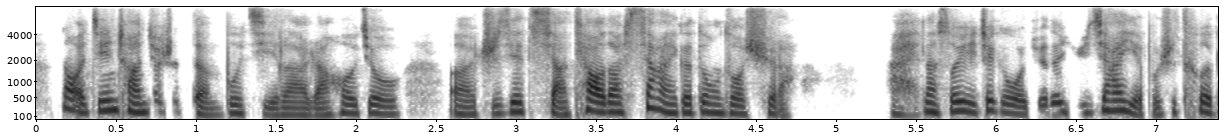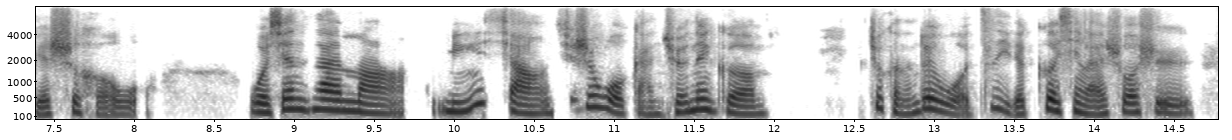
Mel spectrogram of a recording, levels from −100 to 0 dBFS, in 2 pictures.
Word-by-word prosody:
那 -, -, +4 dB
我 -, -, +4 dB
经 210 Hz, +5 st, +2 dB
常 180 Hz, -5 st, +3 dB
就 205 Hz, -, -8 dB
是 200 Hz, -, -8 dB
等 125 Hz, -3 st, -1 dB
不 165 Hz, +5 st, -4 dB
及 130 Hz, -5 st, -6 dB
了， 130 Hz, -1 st, -3 dB
然 125 Hz, 0 st, -2 dB
后 165 Hz, +4 st, -2 dB
就， 155 Hz, -3 st, -2 dB, 0.3 s
呃， 140 Hz, -, -3 dB
直 140 Hz, +3 st, -4 dB
接 190 Hz, +3 st, +2 dB
想 130 Hz, -, -1 dB
跳 190 Hz, +7 st, +7 dB
到 185 Hz, 0 st, +4 dB
下 225 Hz, +2 st, 0 dB
一 -, -, -1 dB
个 175 Hz, -, +2 dB
动 180 Hz, -1 st, -1 dB
作 165 Hz, -2 st, -1 dB
去 145 Hz, -, -2 dB
了。 -, -, -7 dB, 0.6 s
唉， -, -, -6 dB
那 190 Hz, -, +2 dB
所 190 Hz, +3 st, 0 dB
以 200 Hz, -3 st, +2 dB
这 215 Hz, +4 st, +1 dB
个 175 Hz, -, -4 dB
我 150 Hz, -, +2 dB
觉 155 Hz, +3 st, -7 dB
得 185 Hz, -, 0 dB
瑜 165 Hz, -, -12 dB
伽 215 Hz, +5 st, +2 dB
也 160 Hz, -8 st, 0 dB
不 130 Hz, -, -8 dB
是 135 Hz, -, -6 dB
特 185 Hz, -1 st, 0 dB
别 140 Hz, -4 st, -2 dB
适 145 Hz, -, 0 dB
合 -, -, -6 dB
我。 -, -, -5 dB, 0.7 s
我 185 Hz, -2 st, +4 dB
现 235 Hz, +4 st, +3 dB
在 230 Hz, -2 st, +6 dB
嘛 175 Hz, -6 st, +2 dB, 0.2 s
冥 200 Hz, +1 st, 0 dB
想 160 Hz, -1 st, +1 dB
其 220 Hz, -, -11 dB
实 280 Hz, -, +1 dB
我 245 Hz, -, +3 dB
感 140 Hz, -1 st, -9 dB
觉 185 Hz, +6 st, -1 dB
那 230 Hz, +3 st, +4 dB
个， 165 Hz, -8 st, 0 dB, 0.7 s
就 265 Hz, -, -2 dB
可 -, -, -2 dB
能 150 Hz, -, -6 dB
对 240 Hz, +5 st, +5 dB
我 195 Hz, -, 0 dB
自 260 Hz, -, -9 dB
己 215 Hz, -, -5 dB
的 145 Hz, -, -1 dB
个 230 Hz, +9 st, +4 dB
性 195 Hz, -1 st, -1 dB
来 145 Hz, -1 st, -1 dB
说 180 Hz, +3 st, +1 dB
是， 160 Hz, -, -4 dB
175 Hz, 290 characters per minute, -23 LUFS, 150-205 Hz, 0.7 s, 跳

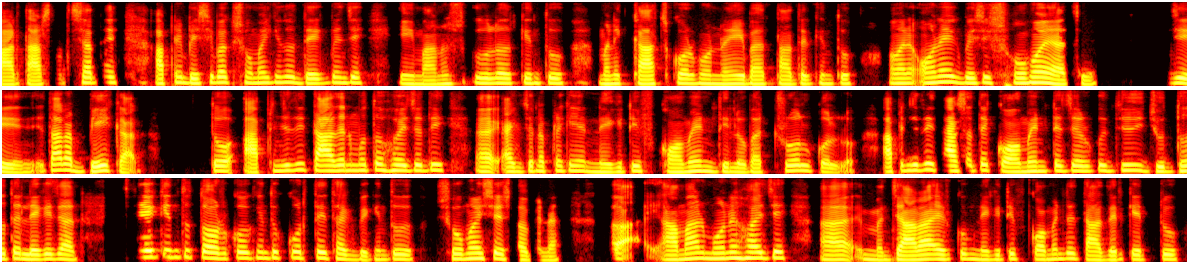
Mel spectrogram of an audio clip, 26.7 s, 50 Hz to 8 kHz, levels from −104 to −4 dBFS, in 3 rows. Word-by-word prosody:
আর 130 Hz, 0 st, +3 dB
তার 125 Hz, -, +3 dB
সাথে, 155 Hz, +2 st, -21 dB
সাথে 185 Hz, +2 st, -1 dB, 0.4 s
আপনি 175 Hz, +5 st, -3 dB
বেশিরভাগ 190 Hz, +3 st, 0 dB
সময় 180 Hz, 0 st, 0 dB
কিন্তু 195 Hz, 0 st, 0 dB
দেখবেন 165 Hz, +3 st, 0 dB
যে, -, -, +1 dB, 0.3 s
এই 145 Hz, -, 0 dB
মানুষগুলোর 165 Hz, +5 st, 0 dB
কিন্তু 165 Hz, +1 st, -1 dB, 0.4 s
মানে 145 Hz, +1 st, +1 dB
কাজকর্ম 150 Hz, +2 st, +2 dB, 0.2 s
নেই 145 Hz, +1 st, +1 dB
বা 140 Hz, -, +2 dB, 0.2 s
তাদের 140 Hz, +1 st, -1 dB
কিন্তু 150 Hz, 0 st, -3 dB, 0.4 s
মানে 165 Hz, 0 st, +1 dB
অনেক 205 Hz, +3 st, +3 dB
বেশি 180 Hz, +2 st, +1 dB
সময় 180 Hz, +1 st, +5 dB
আছে 135 Hz, 0 st, -6 dB, 0.7 s
জি, 175 Hz, -, +5 dB, 0.4 s
তারা 205 Hz, 0 st, +5 dB
বেকার। 180 Hz, +3 st, +3 dB, 0.6 s
তো 175 Hz, -, +2 dB, 0.3 s
আপনি 135 Hz, +6 st, -8 dB
যদি 210 Hz, +3 st, -1 dB
তাদের 185 Hz, +1 st, +6 dB
মতো 195 Hz, +2 st, -1 dB
হয়ে 190 Hz, -1 st, +3 dB
যদি 195 Hz, +2 st, 0 dB, 0.3 s
অ্যা 155 Hz, -, +2 dB, 0.2 s
একজন 150 Hz, +2 st, -2 dB
আপনাকে 175 Hz, +2 st, -3 dB, 0.2 s
নেগেটিভ 150 Hz, +5 st, -1 dB, 0.2 s
কমেন্ট 160 Hz, +5 st, +3 dB
দিলো 145 Hz, -2 st, 0 dB
বা 140 Hz, -, +1 dB
ট্রোল 185 Hz, +1 st, +1 dB
করলো, 130 Hz, -4 st, -3 dB, 0.3 s
আপনি 170 Hz, +5 st, +1 dB
যদি 210 Hz, +3 st, +1 dB
তার 180 Hz, -1 st, +6 dB
সাথে 190 Hz, +2 st, -1 dB
কমেন্ট 160 Hz, +2 st, +3 dB
এ -, -, +2 dB
যেয়ে 175 Hz, -2 st, +2 dB, 0.3 s
যদি 195 Hz, 0 st, +1 dB
যুদ্ধতে 170 Hz, +3 st, 0 dB
লেগে 165 Hz, +2 st, +3 dB
যান 155 Hz, -, +1 dB, 0.4 s
সে 230 Hz, 0 st, +4 dB
কিন্তু 240 Hz, 0 st, -3 dB
তর্ক 195 Hz, -3 st, +3 dB, 0.2 s
কিন্তু 210 Hz, +1 st, -1 dB
করতেই 205 Hz, -1 st, +1 dB
থাকবে। 155 Hz, -4 st, -1 dB
কিন্তু 155 Hz, +2 st, -3 dB, 0.4 s
সময় 185 Hz, +2 st, +3 dB
শেষ 180 Hz, -4 st, +2 dB
হবে 140 Hz, -2 st, -3 dB
না। -, -, -3 dB, 0.5 s
আ -, -, +5 dB, 0.4 s
আমার 180 Hz, +5 st, +3 dB
মনে 195 Hz, +2 st, +3 dB
হয় 205 Hz, 0 st, +4 dB
যে, 215 Hz, -, +5 dB, 0.4 s
আ -, -, +3 dB, 0.3 s
মে 140 Hz, -, -2 dB
যারা 150 Hz, +1 st, +7 dB
এরকম 165 Hz, +2 st, -1 dB
নেগেটিভ 155 Hz, +3 st, -3 dB
কমেন্ট 165 Hz, +2 st, 0 dB
দেয় 185 Hz, -2 st, -1 dB
তাদেরকে 145 Hz, +3 st, -1 dB
একটু 160 Hz, +3 st, -3 dB
170 Hz, 180 wpm, -23 LUFS, 150-185 Hz, 0.7 s, যারা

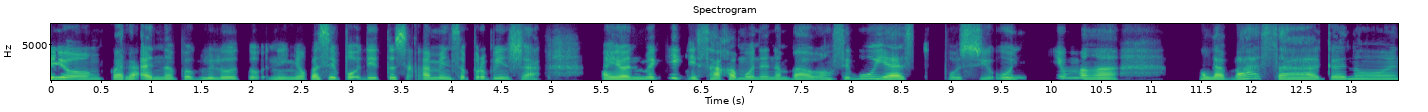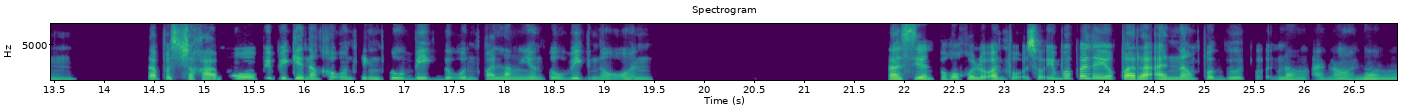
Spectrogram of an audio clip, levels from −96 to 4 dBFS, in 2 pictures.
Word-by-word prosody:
yung 205 Hz, -1 st, +3 dB
paraan 185 Hz, -2 st, +2 dB
ng 180 Hz, 0 st, -2 dB
pagluluto 170 Hz, -3 st, -3 dB
ninyo. 170 Hz, -1 st, -4 dB
Kasi 200 Hz, 0 st, +3 dB
po 190 Hz, -, -1 dB
dito 195 Hz, +1 st, -1 dB
sa 210 Hz, 0 st, +3 dB
amin 175 Hz, 0 st, +1 dB
sa -, -, -4 dB
probinsya, 165 Hz, 0 st, -2 dB, 0.6 s
ayun 180 Hz, -1 st, +4 dB
maggigisa 165 Hz, 0 st, 0 dB
ka 175 Hz, -, +3 dB
muna 175 Hz, +1 st, -2 dB
ng 175 Hz, -1 st, -4 dB
bawang, 165 Hz, +3 st, -1 dB
sibuyas 230 Hz, +2 st, +2 dB
tapos 210 Hz, 0 st, -8 dB, 0.2 s
'yon, 205 Hz, -3 st, -3 dB, 0.4 s
yung 180 Hz, 0 st, -5 dB
mga 175 Hz, 0 st, +3 dB, 0.9 s
kalabasa, 220 Hz, -, +1 dB
gano'n. 220 Hz, -2 st, -5 dB, 0.8 s
Tapos 195 Hz, +5 st, +2 dB
tsaka 180 Hz, -3 st, +3 dB, 0.2 s
mo 170 Hz, -1 st, +2 dB
bibigyan 180 Hz, +1 st, 0 dB
ng 175 Hz, -, -11 dB
kaunting 185 Hz, 0 st, -6 dB
tubig, 185 Hz, -1 st, -1 dB
doon 175 Hz, 0 st, -5 dB
pa 155 Hz, -, -1 dB
lang 165 Hz, +1 st, -3 dB
yung 170 Hz, 0 st, -5 dB
tubig 165 Hz, +1 st, -3 dB
noon. 165 Hz, +1 st, -7 dB, 2.3 s
Ta's 215 Hz, +1 st, +5 dB
yun 210 Hz, -2 st, +6 dB
po 175 Hz, -, -5 dB
kukuluan 180 Hz, 0 st, +2 dB
po. -, -, -8 dB
So, -, -, +7 dB
iba 305 Hz, +3 st, -2 dB
pala 315 Hz, -, +5 dB
yung 140 Hz, -1 st, +3 dB
paraan 200 Hz, -5 st, +6 dB
ng 185 Hz, 0 st, +2 dB
pagluto 175 Hz, +1 st, -5 dB, 0.2 s
ng 170 Hz, -2 st, -4 dB
ano 150 Hz, 0 st, -6 dB
ng 170 Hz, 0 st, -2 dB
180 Hz, 120 wpm, -25 LUFS, 170-205 Hz, 2.3 s, So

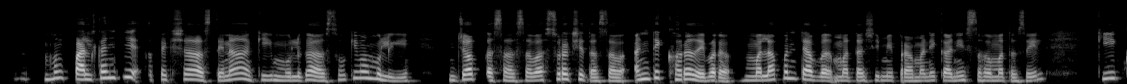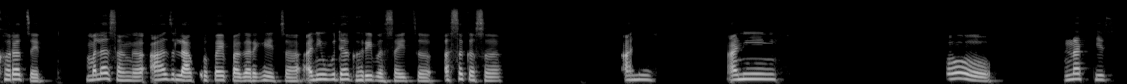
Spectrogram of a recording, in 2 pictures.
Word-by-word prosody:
हं, 255 Hz, -1 st, -20 dB, 0.2 s
मग 295 Hz, +2 st, 0 dB
पालकांची 295 Hz, +8 st, +5 dB, 0.2 s
अपेक्षा 230 Hz, +1 st, -2 dB
असते 180 Hz, -3 st, +1 dB
ना, 245 Hz, +6 st, +2 dB
की 205 Hz, -1 st, -4 dB
मुलगा 185 Hz, +2 st, 0 dB
असो 170 Hz, +7 st, -5 dB
किंवा 300 Hz, 0 st, +1 dB
मुलगी, 185 Hz, -, -1 dB, 0.5 s
जॉब 235 Hz, +1 st, +5 dB
कसा 185 Hz, 0 st, 0 dB
असावा, 180 Hz, +4 st, 0 dB
सुरक्षित 240 Hz, -2 st, 0 dB
असावा 160 Hz, 0 st, 0 dB
आणि 235 Hz, +4 st, +3 dB
ते 305 Hz, -, +3 dB
खरं 230 Hz, +1 st, +4 dB
आहे 175 Hz, -, +5 dB
बरं. 165 Hz, -5 st, +2 dB, 0.2 s
मला 190 Hz, +3 st, +4 dB
पण 290 Hz, -2 st, +1 dB
त्या 220 Hz, -2 st, +6 dB
म 180 Hz, -2 st, -2 dB, 0.2 s
मताशी 175 Hz, 0 st, -2 dB
मी 185 Hz, 0 st, -4 dB
प्रामाणिक 170 Hz, +3 st, -2 dB
आणि 180 Hz, +3 st, 0 dB
सहमत 180 Hz, -3 st, -3 dB
असेल, 170 Hz, +8 st, -4 dB, 0.5 s
की 275 Hz, +2 st, -2 dB
खरंच 230 Hz, -4 st, +2 dB
आहेत. 155 Hz, -, 0 dB, 0.4 s
मला 220 Hz, +6 st, +3 dB
सांगा 185 Hz, -4 st, 0 dB, 0.2 s
आज 235 Hz, +1 st, +1 dB
लाख 185 Hz, -3 st, +3 dB
रुपये 200 Hz, 0 st, +2 dB
पगार 175 Hz, 0 st, +3 dB
घ्यायचा 170 Hz, -3 st, -2 dB
आणि 225 Hz, +3 st, +4 dB
उद्या 235 Hz, 0 st, +2 dB
घरी 200 Hz, +1 st, +2 dB
बसायचं 165 Hz, -2 st, -2 dB, 0.2 s
असं 230 Hz, +5 st, 0 dB
कसं? 180 Hz, -4 st, -2 dB, 1.2 s
आणि, 215 Hz, +1 st, 0 dB, 0.8 s
आणि 245 Hz, +3 st, +4 dB, 1.9 s
हो, 210 Hz, -12 st, +2 dB, 0.7 s
नक्कीच. 220 Hz, -3 st, -1 dB
200 Hz, 135 wpm, -23 LUFS, 175-235 Hz, 1.9 s, त्या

